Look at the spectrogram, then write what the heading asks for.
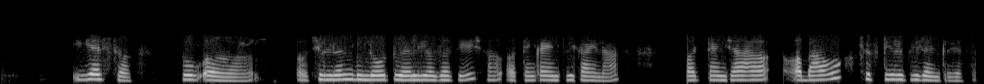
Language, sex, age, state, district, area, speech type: Goan Konkani, female, 18-30, Goa, Bardez, urban, conversation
